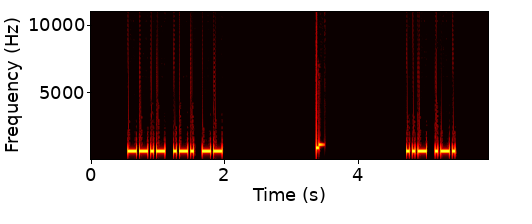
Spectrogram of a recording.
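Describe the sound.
Morse code tones at 28 words per minute spelling out a word: crisp beeps at one steady pitch in two quick groups, separated by a pause and a single brief click.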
